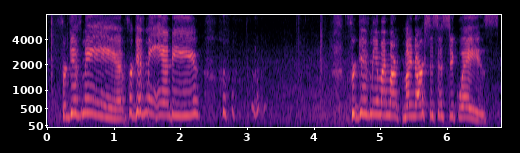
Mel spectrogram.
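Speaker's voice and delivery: playful over-the-top contrition; mock pleading. Mock apology to a listener.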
